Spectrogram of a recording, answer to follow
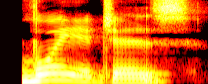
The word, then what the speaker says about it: voyages: the second syllable acude voyages voyages this time the accent is on the first syllable and again that g on the end there is pronounced like a j and the S is going to be pronounced like a z so voyages voyages derivatives derivatives so we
